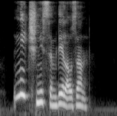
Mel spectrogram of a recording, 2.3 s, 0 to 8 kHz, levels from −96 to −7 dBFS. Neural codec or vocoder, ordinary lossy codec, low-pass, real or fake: codec, 16 kHz, 4 kbps, FunCodec, trained on Chinese and English, 50 frames a second; none; none; fake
